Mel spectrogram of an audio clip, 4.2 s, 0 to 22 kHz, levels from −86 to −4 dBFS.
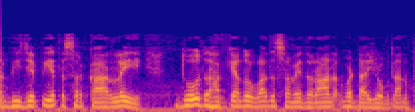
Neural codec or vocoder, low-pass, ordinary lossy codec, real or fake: codec, 16 kHz, 4 kbps, FreqCodec, larger model; 7.2 kHz; none; fake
